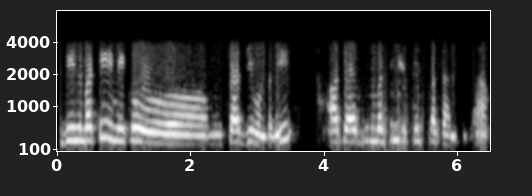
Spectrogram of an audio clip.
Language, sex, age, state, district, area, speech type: Telugu, female, 60+, Andhra Pradesh, Bapatla, urban, conversation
